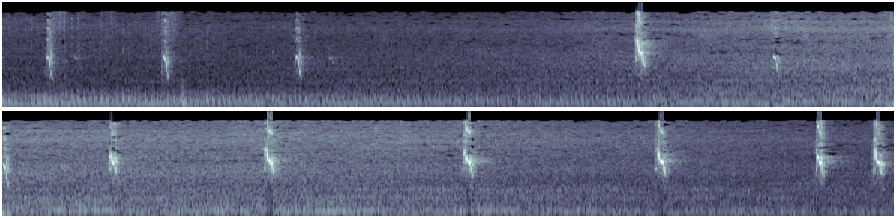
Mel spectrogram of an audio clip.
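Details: Bulbul, locally named cucak kurincang, kutilang sutra or kuniran, calling with isolated sharp clicks spaced a second or more apart amid a constant low drone.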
